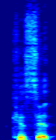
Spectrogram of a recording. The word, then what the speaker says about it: cassette: 이 카세트를 보통 우리가 카세트 하는데 다음에 cassette 이렇게 들릴 겁니다. 이 발음을 한번 확인해 보시기 바랍니다.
